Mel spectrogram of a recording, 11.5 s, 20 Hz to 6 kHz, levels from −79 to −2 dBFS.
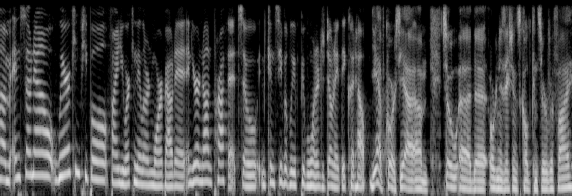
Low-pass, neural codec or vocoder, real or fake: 5.4 kHz; none; real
